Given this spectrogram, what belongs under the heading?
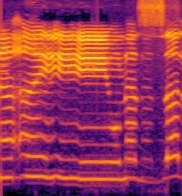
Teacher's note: ما يود الذين كفروا من أهل الكتاب ولا المشركين أن ينزل عليكم من خير من ربكم ان ينزل میں نون ساکن کے بعد حروف جرملون میں سے یا آ رہا ہے تو یہاں پر ادغام مع الغنہ کا قاعدہ ہوگا، یعنی نون ساکن میں ہم غنہ کر کے پڑھیں گے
